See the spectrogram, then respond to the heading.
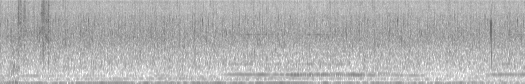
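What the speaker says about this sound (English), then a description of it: "you hear the water" Flowing water in the Unreal Gold video game, a steady rushing stream with a low rumbling bed, even and continuous throughout, with a couple of faint clicks and no talking.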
